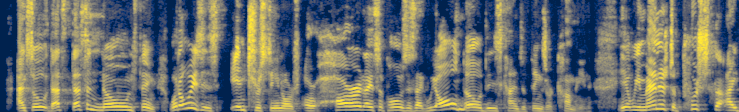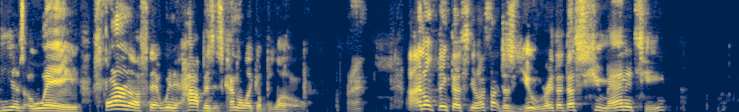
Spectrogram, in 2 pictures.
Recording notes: Preached at St Paul Lutheran Church , Rockford, Illinois on Saturday September 16th, 2023.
